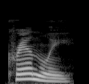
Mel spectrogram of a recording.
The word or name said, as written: cranly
